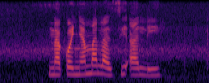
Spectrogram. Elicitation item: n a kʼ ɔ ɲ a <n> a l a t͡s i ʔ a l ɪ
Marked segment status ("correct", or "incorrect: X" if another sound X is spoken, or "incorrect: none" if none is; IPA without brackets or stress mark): incorrect: m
